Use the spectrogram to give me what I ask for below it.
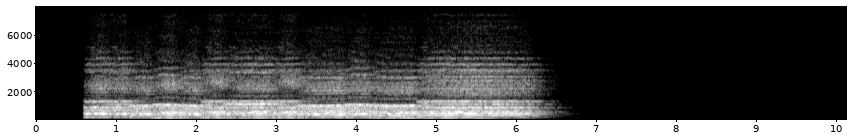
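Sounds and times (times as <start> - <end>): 
choral music tutti: 0.6 - 6.6.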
